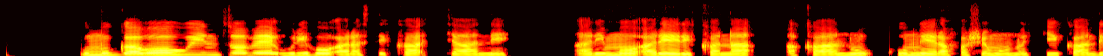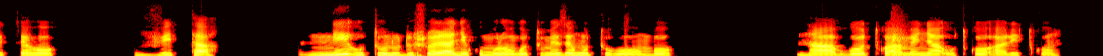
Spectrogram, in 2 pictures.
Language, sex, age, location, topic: Kinyarwanda, female, 18-24, Huye, health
